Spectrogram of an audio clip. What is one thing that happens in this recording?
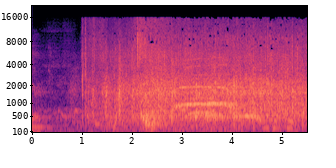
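Water splashes as a person is dipped under and lifted out.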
